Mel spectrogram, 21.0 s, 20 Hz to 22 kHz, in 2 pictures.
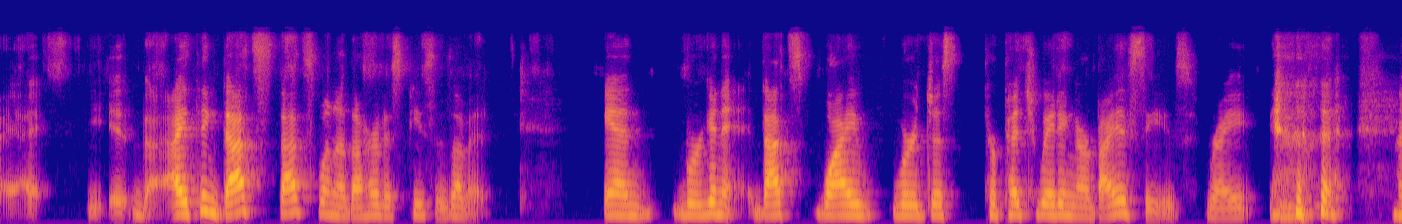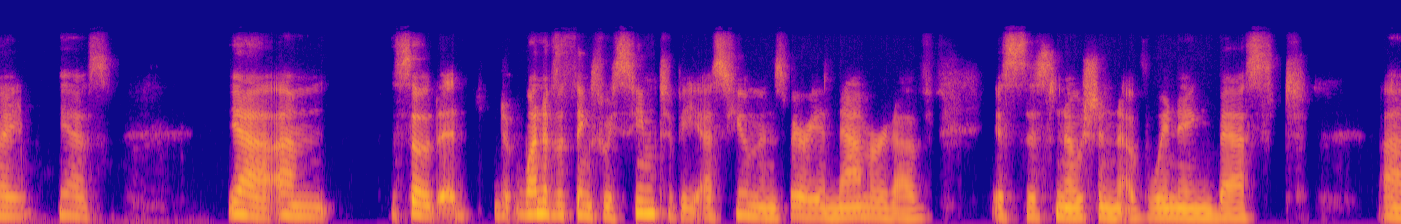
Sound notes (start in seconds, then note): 9.5 laughter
